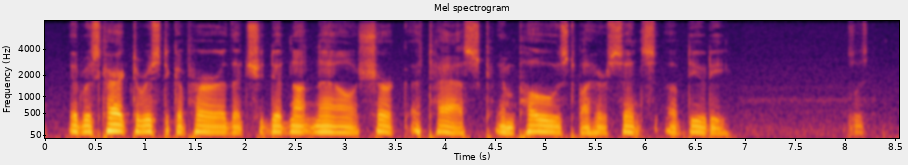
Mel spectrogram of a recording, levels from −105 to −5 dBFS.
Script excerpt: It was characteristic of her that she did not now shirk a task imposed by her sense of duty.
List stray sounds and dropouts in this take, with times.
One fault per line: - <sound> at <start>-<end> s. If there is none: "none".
- laugh at 8.0-8.2 s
